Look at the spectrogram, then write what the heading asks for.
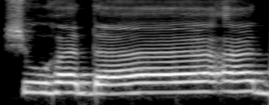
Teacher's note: دال کے اوپر جو مد ہے یہ مد واجب متصل ہو رہی ہے، اس کو کھینچنے کی مقدار 4 حرکات ہے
